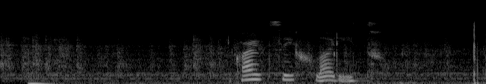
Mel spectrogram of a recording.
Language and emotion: Russian, neutral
